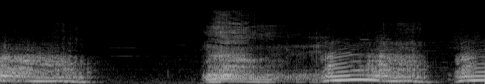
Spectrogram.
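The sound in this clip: A lion roars in a circus setting with several loud, deep, growling bursts. Each burst swells and then fades, and a short quiet gap falls between the first and second.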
